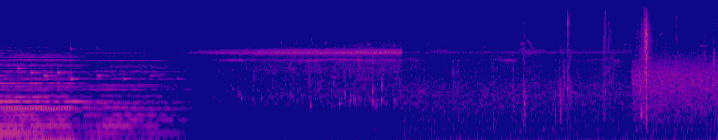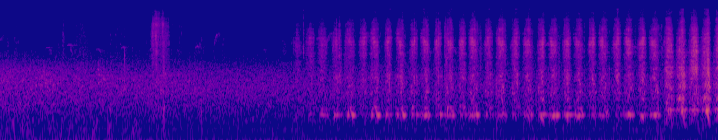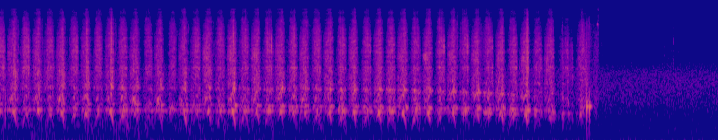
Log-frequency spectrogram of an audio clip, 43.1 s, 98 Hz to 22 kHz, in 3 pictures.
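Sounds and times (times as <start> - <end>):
saw cutting through a log: 20.1 - 40.7.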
